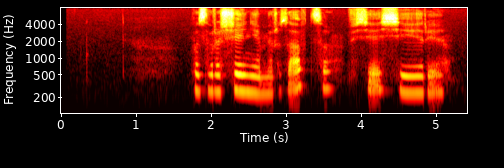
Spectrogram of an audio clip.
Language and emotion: Russian, sad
